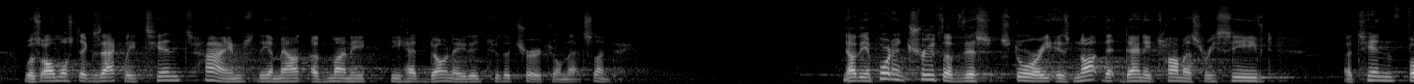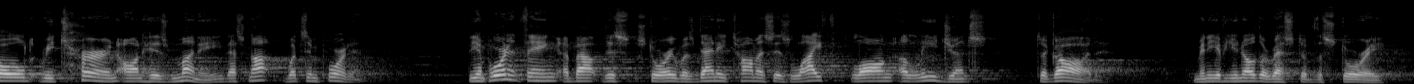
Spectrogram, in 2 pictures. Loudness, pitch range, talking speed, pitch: -29 LUFS, 140-170 Hz, 135 wpm, 150 Hz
